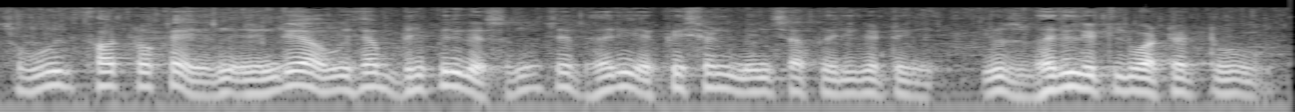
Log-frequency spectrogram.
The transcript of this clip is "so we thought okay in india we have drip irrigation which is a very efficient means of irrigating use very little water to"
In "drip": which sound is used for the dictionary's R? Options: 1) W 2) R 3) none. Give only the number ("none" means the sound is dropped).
3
